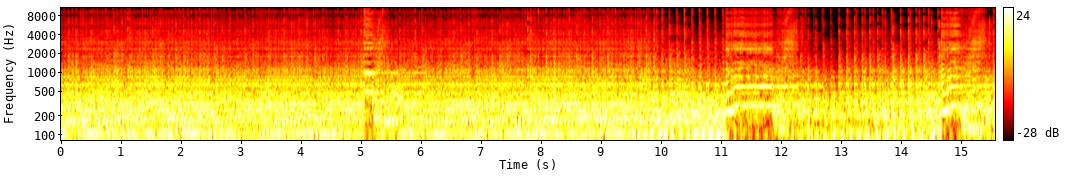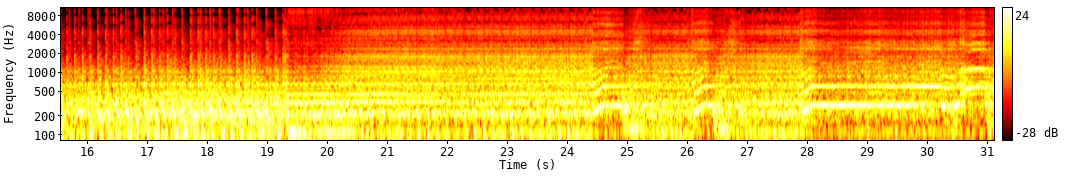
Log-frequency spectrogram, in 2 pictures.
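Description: Loud electronic noise from circuit-bent hardware played live: a dense buzzing drone, with several sharp upward pitch glides that settle into held tones in the second half.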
